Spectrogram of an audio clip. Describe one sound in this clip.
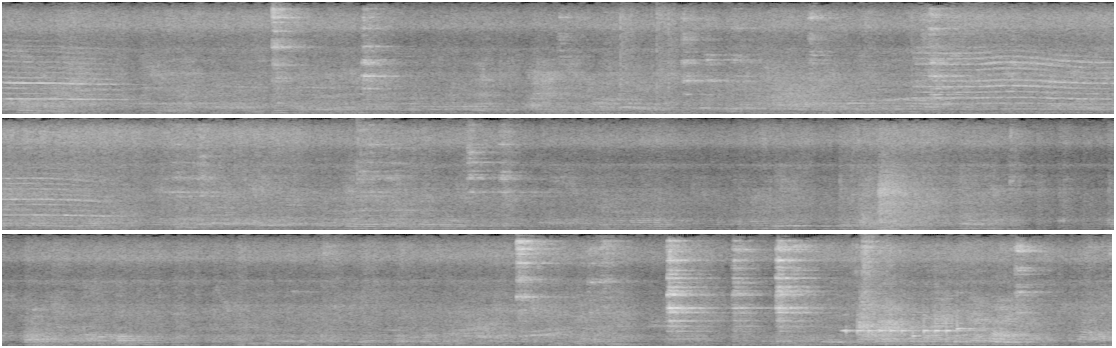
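Several adults talk quietly nearby.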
